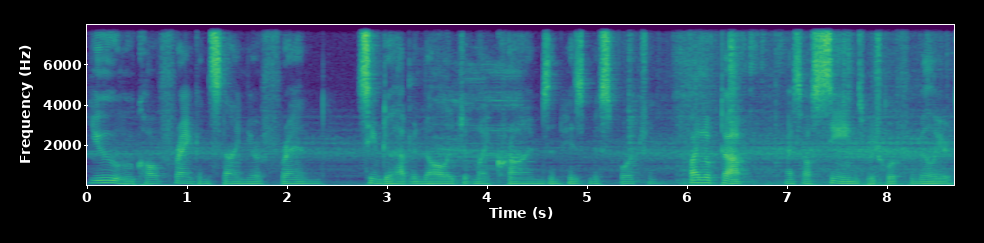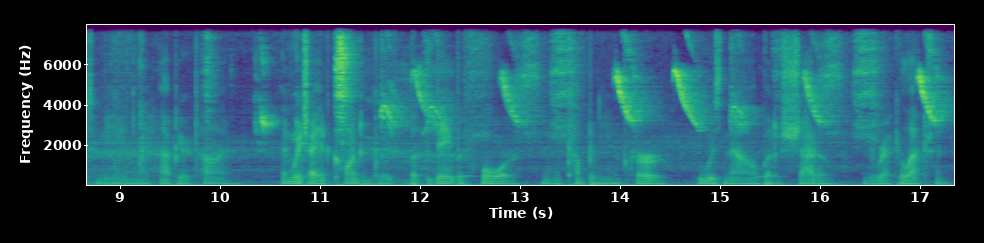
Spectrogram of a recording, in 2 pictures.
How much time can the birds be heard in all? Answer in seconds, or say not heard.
12 s.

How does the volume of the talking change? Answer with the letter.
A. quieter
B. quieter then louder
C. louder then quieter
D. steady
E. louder
D.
